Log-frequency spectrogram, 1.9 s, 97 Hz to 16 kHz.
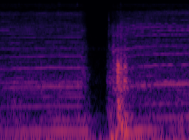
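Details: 1982 Camaro driver-side power window, switches already replaced, fails intermittently (often after car washes): steady motor hum, brief drop-out, then a clunk as it picks up again; cause not found.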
